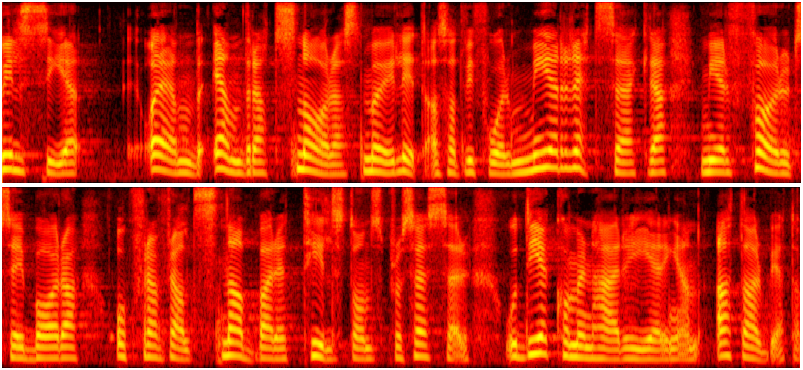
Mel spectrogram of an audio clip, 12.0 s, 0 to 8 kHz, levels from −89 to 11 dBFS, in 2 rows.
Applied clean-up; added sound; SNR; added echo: none; none; none; none.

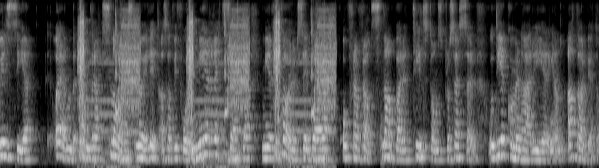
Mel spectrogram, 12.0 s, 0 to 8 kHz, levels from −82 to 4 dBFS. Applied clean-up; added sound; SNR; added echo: none; Printer; 1 dB; reverberation time 0.8 s.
